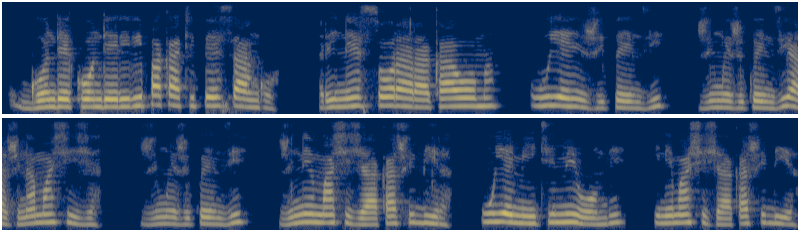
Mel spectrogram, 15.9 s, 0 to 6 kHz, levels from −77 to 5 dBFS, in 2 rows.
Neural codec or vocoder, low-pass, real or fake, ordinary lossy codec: none; 5.4 kHz; real; AAC, 32 kbps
